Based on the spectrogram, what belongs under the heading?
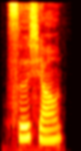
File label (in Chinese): "慈祥", Chinese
